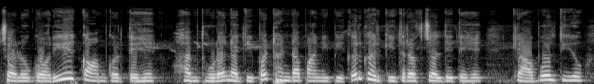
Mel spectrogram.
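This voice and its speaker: Cartoon groom-to-be bird played by a woman: young male, mellow tone, earnest, eager, lovestruck. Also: sits low, normal speed, voice pushed down. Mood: devoted. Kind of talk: cartoon story voice acting.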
